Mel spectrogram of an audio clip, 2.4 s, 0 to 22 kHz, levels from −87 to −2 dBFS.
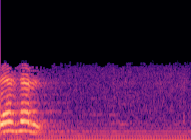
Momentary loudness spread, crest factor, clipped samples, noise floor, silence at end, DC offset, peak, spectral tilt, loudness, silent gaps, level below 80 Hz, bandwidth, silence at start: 24 LU; 16 dB; under 0.1%; -37 dBFS; 0.1 s; 2%; -2 dBFS; 0 dB/octave; -16 LUFS; none; -44 dBFS; 3.5 kHz; 0 s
